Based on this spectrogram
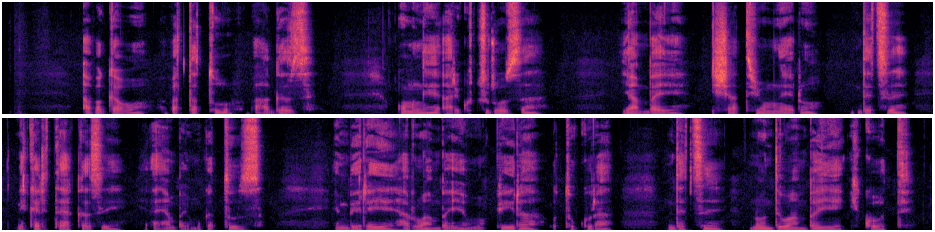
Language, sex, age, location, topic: Kinyarwanda, male, 18-24, Kigali, finance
